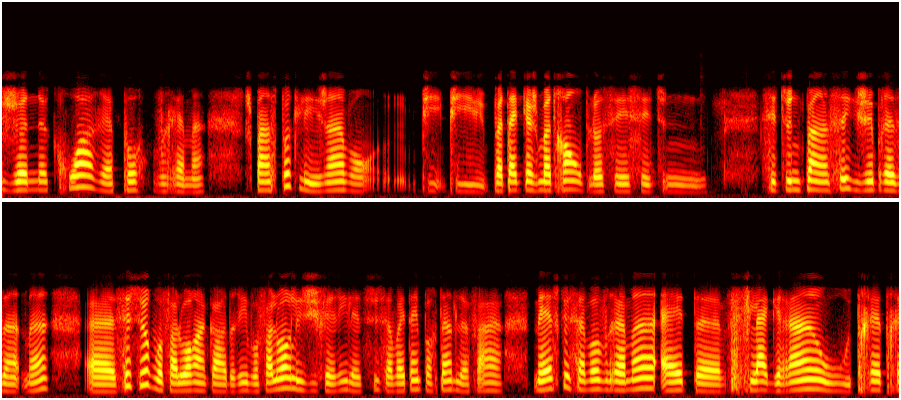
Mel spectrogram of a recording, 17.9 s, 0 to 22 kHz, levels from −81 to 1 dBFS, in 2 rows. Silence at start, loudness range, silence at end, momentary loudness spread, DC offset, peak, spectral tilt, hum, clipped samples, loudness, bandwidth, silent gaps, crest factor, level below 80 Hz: 0 s; 4 LU; 0 s; 13 LU; under 0.1%; 0 dBFS; -7.5 dB/octave; none; under 0.1%; -21 LUFS; 5.2 kHz; none; 20 dB; -70 dBFS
